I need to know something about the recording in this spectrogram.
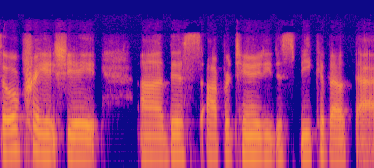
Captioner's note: speaking French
